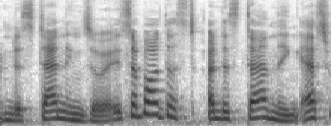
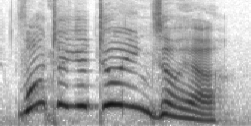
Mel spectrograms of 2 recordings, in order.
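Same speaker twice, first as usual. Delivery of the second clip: very high-pitched, shrill, loud shout; 7 dB louder than usual. Showing the other person how to shout at them: shouting. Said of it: "Shout at me".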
